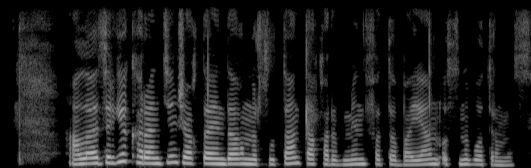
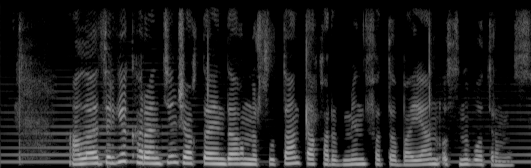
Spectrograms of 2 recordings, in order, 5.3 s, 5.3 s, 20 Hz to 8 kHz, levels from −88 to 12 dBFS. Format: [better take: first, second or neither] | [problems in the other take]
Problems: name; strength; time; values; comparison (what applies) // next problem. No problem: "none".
first | noise reduction (neural mask model RNNoise)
